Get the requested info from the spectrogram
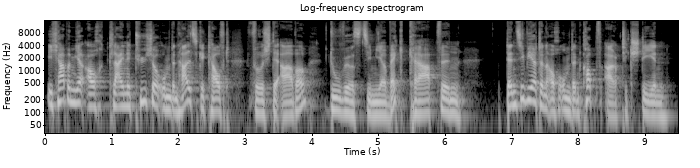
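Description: A man playing a courtly classical poet, reciting letters and verse in a measured, expressive way for an audio drama. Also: lowish voice, exaggerated voice. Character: famous male poet reading his letters and verse, courtly.

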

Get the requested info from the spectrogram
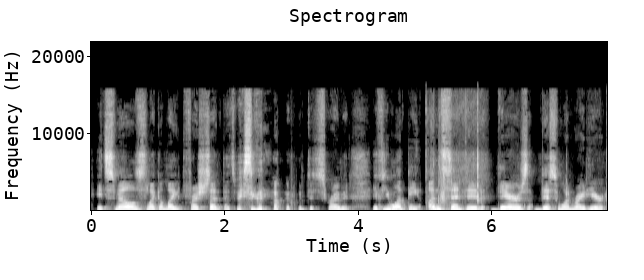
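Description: A man's voice: mid-range voice, darkish tone, slight background noise. A man casually reviewing products at a table indoors, talking in a rambling, chatty way with many fillers and restarts.

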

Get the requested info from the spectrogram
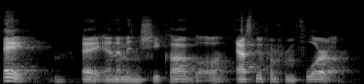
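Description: Bright-voiced man teaching Arabic. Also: fairly low pitch, quick pace. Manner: patient, repeats praise, prompts the student. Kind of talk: one-on-one language lesson.

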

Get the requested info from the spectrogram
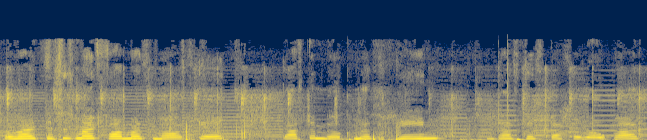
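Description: A young girl casually narrating a tour of her game world, naming each character one by one with halting restarts, recorded as a voice-over. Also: high voice, fairly even intonation, poor audio. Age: under 10. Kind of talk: casual show-and-tell narration. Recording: music playing behind.

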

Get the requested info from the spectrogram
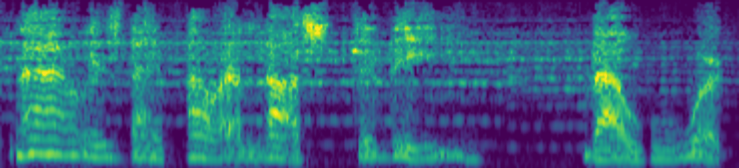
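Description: A sinister old wizard gloats in a heavily creaking voice, drawing out every archaic phrase very slowly. It is old radio drama acting, dull in sound, with faint music. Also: male voice, high voice, full character voice. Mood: gloating, sinister. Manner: slow, incantatory, archaic.

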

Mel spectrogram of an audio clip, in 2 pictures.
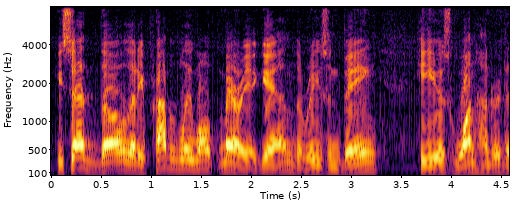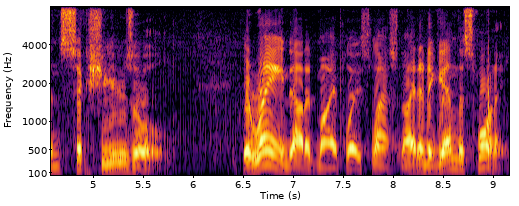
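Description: A man's voice: mid-range voice, expressive, normal speed, mellow, slight background noise, rough recording. An American man in his thirties reading a scripted 1970s local newscast as anchor. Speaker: TV news anchor. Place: television news studio.

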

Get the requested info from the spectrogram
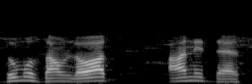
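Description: A man who is not a native speaker, giving instructions on a phone call in halting, broken sentences as a call centre agent. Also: on the high side. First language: not German. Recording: tinny narrowband phone line.

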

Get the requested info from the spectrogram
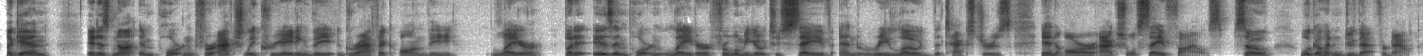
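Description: A man's voice: mid-range voice, sing-song, moderate pace. A man narrating a step-by-step programming screencast as an instructor, explaining and thinking aloud as he works.

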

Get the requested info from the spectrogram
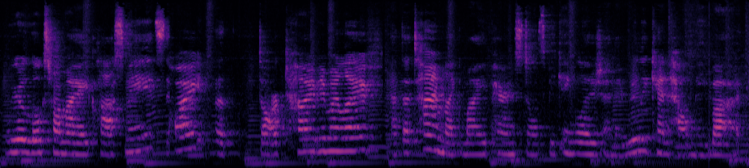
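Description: A woman's voice: fairly high pitch, moderate pace, far from the mic. Twenty-something woman, chatty vlog q&a, echoey kitchen, music under it. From Taiwan. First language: Mandarin. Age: 20s. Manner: chatty, frequent "like" fillers. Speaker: YouTuber. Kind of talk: casual Q&A vlog. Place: home kitchen, indoors. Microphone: camera across the counter.

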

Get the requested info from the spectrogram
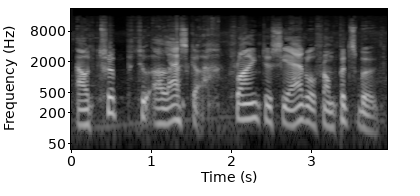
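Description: A man in his sixties chatting casually as host of a travel vlog, in a halting way that repeats phrases. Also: mid-range voice, fairly bright tone. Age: 60s. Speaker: vlog host, roofing contractor. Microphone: clip-on lapel mic. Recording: noisy on-location vlog audio.

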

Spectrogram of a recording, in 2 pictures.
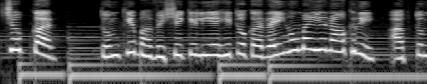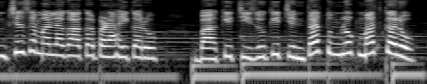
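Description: Dutiful young cartoon heroine, voiced by a woman: high, earnest, pleading. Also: moderate pace, fairly bright tone, faint music behind. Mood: worried, firm.

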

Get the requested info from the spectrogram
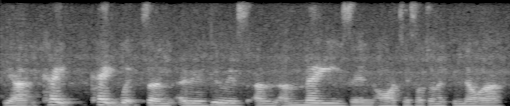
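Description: A woman's voice: deep voice, steady tone, normal speed, a little mellow, muffled recording. A woman hosting an interview over a video call, talking in a hesitant way with likes and ums. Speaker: interviewer, host. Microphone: webcam on video call.

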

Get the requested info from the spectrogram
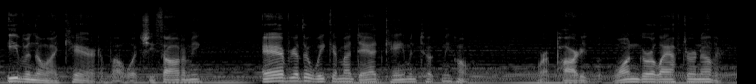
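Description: A man's voice: lowish voice, very animated, quick pace, music in the background. An actor playing a remorseful man, earnestly narrating his troubled, drug-addicted youth in a radio drama. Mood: reflective. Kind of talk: scripted first-person radio drama narration.

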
